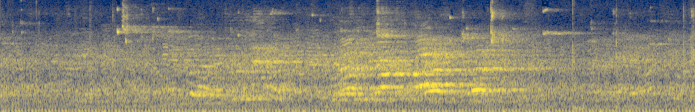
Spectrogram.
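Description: A crowd in a large echoing gym cheers and shouts.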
